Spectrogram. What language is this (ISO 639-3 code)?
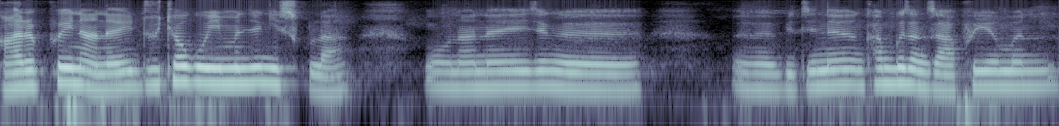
brx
